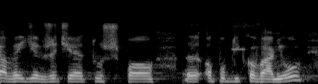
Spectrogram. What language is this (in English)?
Polish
